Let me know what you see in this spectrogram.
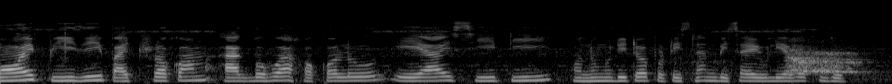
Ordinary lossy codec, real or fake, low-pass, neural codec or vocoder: none; real; none; none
